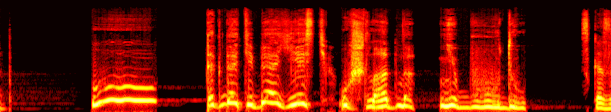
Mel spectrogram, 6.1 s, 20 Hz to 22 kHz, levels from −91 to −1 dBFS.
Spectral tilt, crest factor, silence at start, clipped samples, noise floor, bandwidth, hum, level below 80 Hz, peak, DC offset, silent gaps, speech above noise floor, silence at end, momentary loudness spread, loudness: -5 dB/octave; 12 dB; 0 s; under 0.1%; -75 dBFS; 16 kHz; none; -58 dBFS; -6 dBFS; under 0.1%; 0.85-0.90 s; 58 dB; 0 s; 10 LU; -17 LUFS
